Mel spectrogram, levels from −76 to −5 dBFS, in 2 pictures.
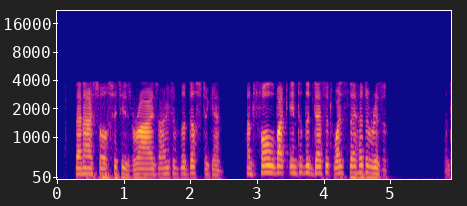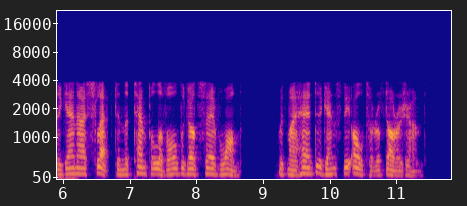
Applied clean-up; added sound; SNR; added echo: neural mask model RNNoise.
